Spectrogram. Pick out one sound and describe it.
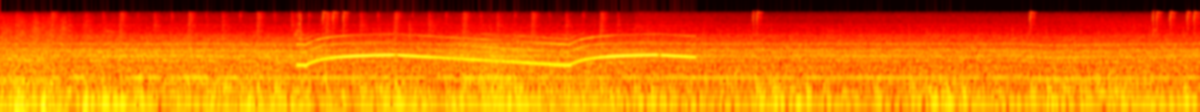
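Water sprays and splashes behind a speeding jet ski.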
